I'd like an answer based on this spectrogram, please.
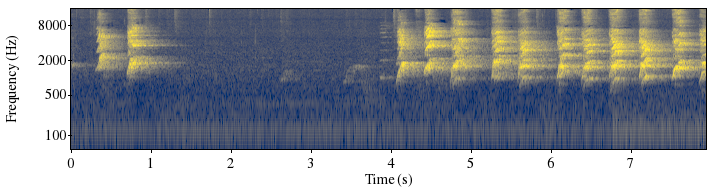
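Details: Dixie, a female West Highland White Terrier puppy, during a training session: two sharp high yaps, a pause, then a steady run of rapid shrill barks about three per second.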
